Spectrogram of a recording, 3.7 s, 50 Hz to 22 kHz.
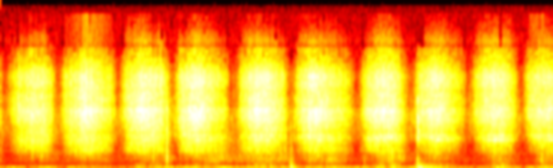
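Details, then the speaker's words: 2004 JDM Subaru Legacy GT-B grinding mainly when turning left: with the axle removed, the wheel bearing spun by hand sounds gritty, full of sand, and doesn't spin freely. No howl or vibration; faulty wheel bearing. "so i went ahead and removed my axle so i could just spin the wheel bearing and sure enough the wheel bearing is faulty um it sounds like it's full of sand so"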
